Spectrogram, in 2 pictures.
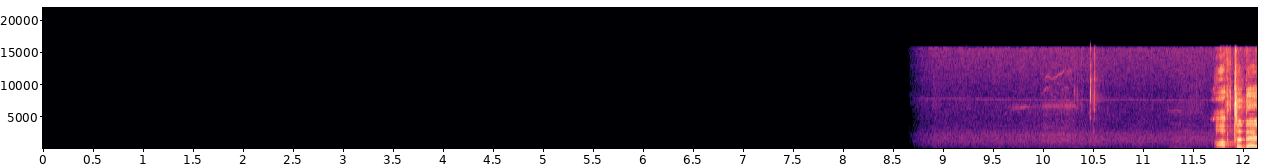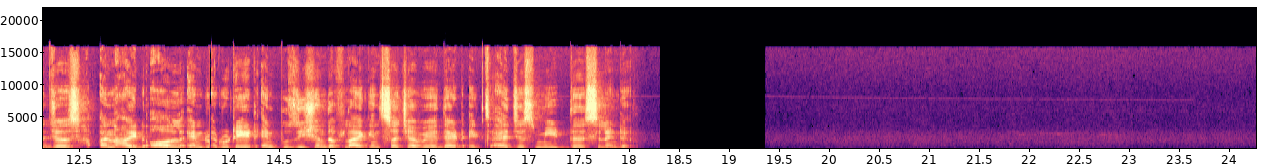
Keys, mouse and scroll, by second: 2.8-3.3 middle drag, 3.3 z, 3.8 middle click, 4.7 /, 5.6-6.8 middle drag, 6.8 g, 8.7 z, 9.5 z, 10.0 middle click, 10.2 space, 10.6-11.2 shift+middle drag, 11.2-11.6 scroll down 1, 11.6 KP_1, 12.2 middle drag, 12.5 r, 13.7 scroll down 3, 13.9 KP_1, 14.1 scroll up 3, 14.4 z, 15.9-16.2 scroll up 4, 16.0 shift+middle click, 16.3 g, 16.8-17.8 middle drag, 17.8 scroll down 2, 18.0 KP_1, 18.2 scroll up 5, 18.6 r, 19.4 scroll down 2, 19.6-19.9 middle drag, 19.9 z, 20.0 scroll down 1, 20.1-21.1 shift+middle drag, 21.1 scroll up 4, 22.0 space, 22.1 scroll down 2, 22.3-23.3 shift+middle drag, 23.3 s.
